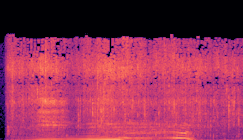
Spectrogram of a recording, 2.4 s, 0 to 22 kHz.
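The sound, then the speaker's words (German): A single long, rising moo from a dairy cow on pasture, loud, with a harmonic sweep that climbs, holds, then drops off abruptly. Faint outdoor background, no voices. “Für seine Kühe das Signal, in geordneter Reihe die Wanderung zum gut 300 Meter entfernten Melkstand anzutreten.”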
